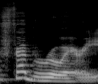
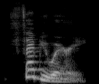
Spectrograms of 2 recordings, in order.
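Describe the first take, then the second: First: The first r sound is pronounced. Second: The first r sound is dropped.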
